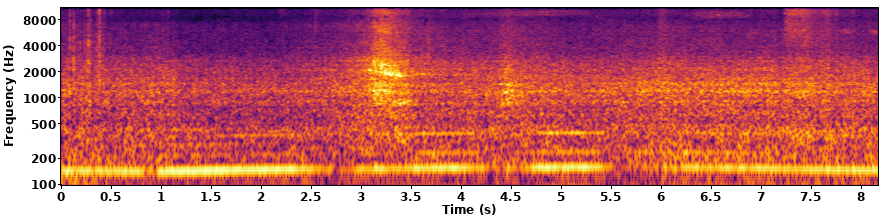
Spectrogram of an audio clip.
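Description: Buses run on a busy highway, a steady loud engine drone with tonal hum and passing traffic swells, no voices.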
